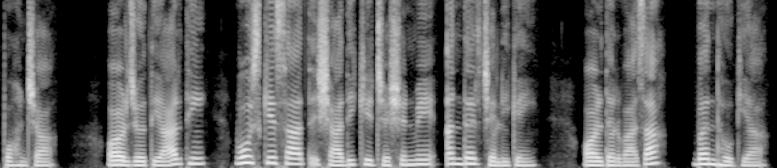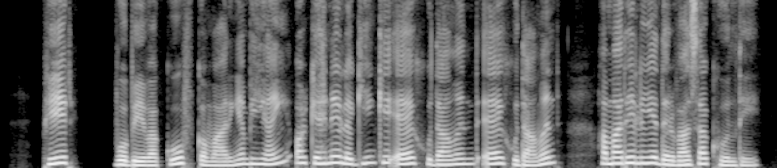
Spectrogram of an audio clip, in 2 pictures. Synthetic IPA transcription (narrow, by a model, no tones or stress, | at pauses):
pɐɦʊ̃ɲt͡ʃaː | ɔːɾd͡ʒoːt̪ijaːɾt̪ʰĩ | ʋoʊskesaːt̪ʰʃaːd̪iked͡ʒɐʃənmẽɐ̃nd̪əɾt͡ʃɐliɡɐĩ | ɔːɾd̪ɐɾʋaːza | bɐ̃nd̪ɦoɡɐjaː | pʰɪɾ | ʋobeːʋɐkuːfkɐmaːɾijãbʱiaːĩɔːɾkɛɦnelɐɡĩkeʔɛːxʊd̪aːʋə̃nd̪ɛːxʊd̪aːʋə̃nd̪ | hɐmaːɾelied̪ɐɾʋaːzakʰoːld̪eː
